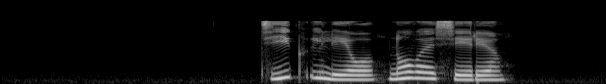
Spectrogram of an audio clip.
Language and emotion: Russian, neutral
